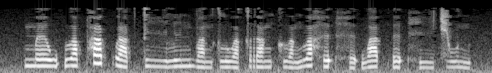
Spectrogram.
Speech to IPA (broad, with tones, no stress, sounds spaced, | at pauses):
m ɛː˧ w ʔ ɯ˧ a̯ pʰ a˥˩ k̚ l a˨˩ k̚ t iː˨˩ l i˦˥ n b a˨˩ n k l u˩˦ a̯ k r a˧ ŋ kʰ ɯ˨˩ a̯ ŋ ɯ˥˩ a̯ h e˦˥ ʔ h e˨˩ ʔ w a˥˩ t̚ ʔ e˦˥ ʔ h iː˧ t͡ɕ u˥˩ n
